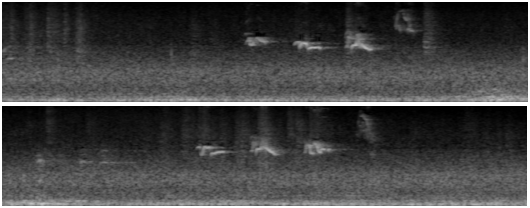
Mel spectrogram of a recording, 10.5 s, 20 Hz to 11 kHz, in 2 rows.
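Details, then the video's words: An American robin sings very loudly at about 5 pm: two short bursts of clear, slurred caroling phrases a few seconds apart over a steady low rumble. "American Robin singing"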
